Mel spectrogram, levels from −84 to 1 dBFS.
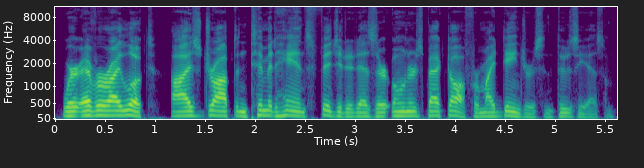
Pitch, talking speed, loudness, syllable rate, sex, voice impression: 120 Hz, 190 wpm, -18 LUFS, 5.8 syllables/s, male, masculine, adult-like, slightly refreshing, friendly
